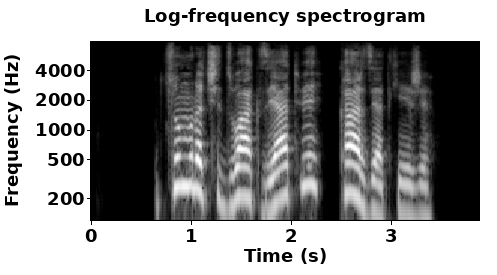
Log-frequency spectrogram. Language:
Pashto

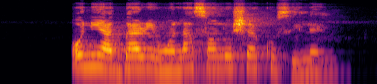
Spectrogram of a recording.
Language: Yoruba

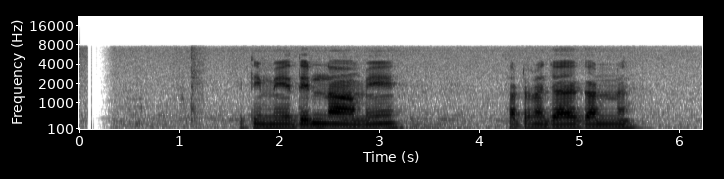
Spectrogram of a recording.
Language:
Sinhala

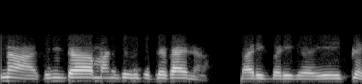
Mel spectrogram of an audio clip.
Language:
Konkani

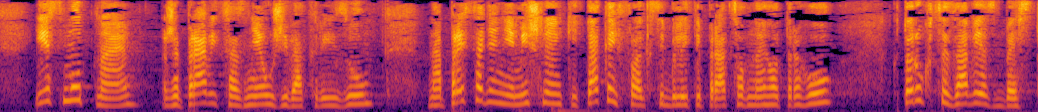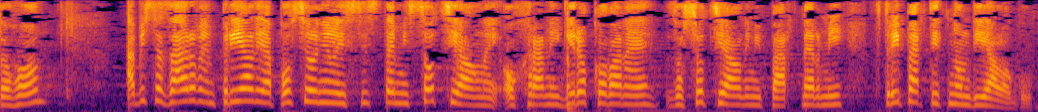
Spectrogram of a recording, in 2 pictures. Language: Slovak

